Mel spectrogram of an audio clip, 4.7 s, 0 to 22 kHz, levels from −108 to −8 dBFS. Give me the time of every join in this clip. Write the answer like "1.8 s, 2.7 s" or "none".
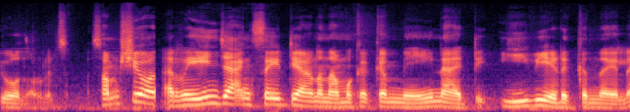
1.2 s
